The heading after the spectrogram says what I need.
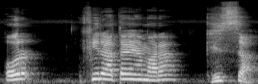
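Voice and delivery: ordinary delivery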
